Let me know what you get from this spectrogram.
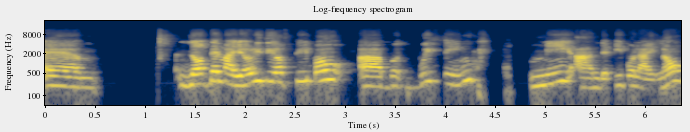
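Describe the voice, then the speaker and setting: A woman with a Puerto Rican accent speaks at a fairly slow pace in a passionate, bright, sharp tone with lively intonation. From Puerto Rico. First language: Spanish. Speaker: actress. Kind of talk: interview.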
